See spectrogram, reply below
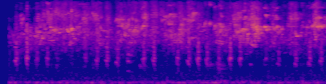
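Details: Captive pair of red-fronted parakeets mating, giving a dense, rapid chatter of sharp, high clicking notes, many per second, running steadily throughout with no other clear sounds.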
